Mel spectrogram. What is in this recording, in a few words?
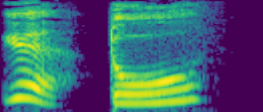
"yue4du2", Chinese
